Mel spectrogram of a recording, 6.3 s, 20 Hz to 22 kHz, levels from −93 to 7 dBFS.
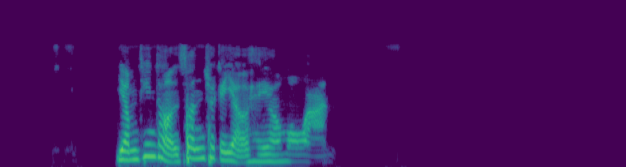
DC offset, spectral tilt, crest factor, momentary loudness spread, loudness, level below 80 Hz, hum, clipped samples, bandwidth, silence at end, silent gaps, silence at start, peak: under 0.1%; -5 dB/octave; 22 dB; 10 LU; -27 LUFS; -70 dBFS; none; under 0.1%; 7.4 kHz; 3 s; none; 1.2 s; -10 dBFS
